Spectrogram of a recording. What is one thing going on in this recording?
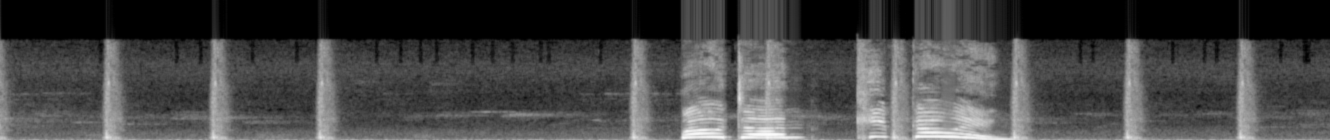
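Skipping ropes slap the ground in a steady rhythm.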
